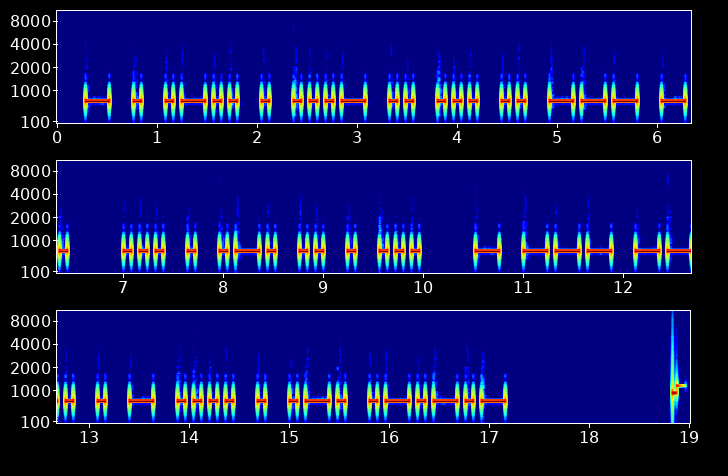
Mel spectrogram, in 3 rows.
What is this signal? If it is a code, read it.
Morse code, heard as a keyed tone, about 15 wpm, 700 Hz. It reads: TELEVISION SERIES TOGETHER.
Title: Sentences from Top 1000 Words - Review Part 5 - 15wpm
